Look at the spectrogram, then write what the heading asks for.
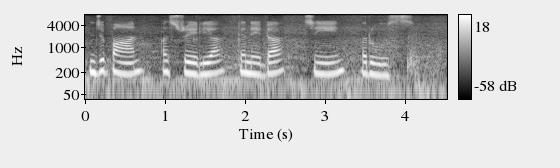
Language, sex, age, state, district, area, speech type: Punjabi, female, 18-30, Punjab, Shaheed Bhagat Singh Nagar, urban, spontaneous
